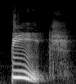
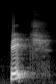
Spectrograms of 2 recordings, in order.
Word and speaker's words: beach: Hold all your muscles tight to say beach. Beach. Bitch.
